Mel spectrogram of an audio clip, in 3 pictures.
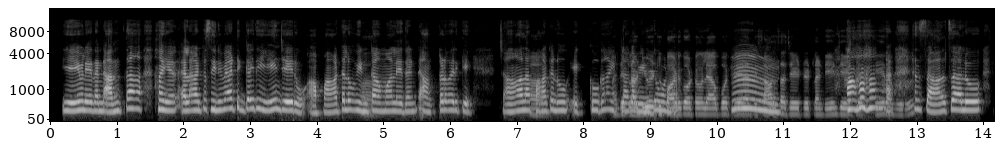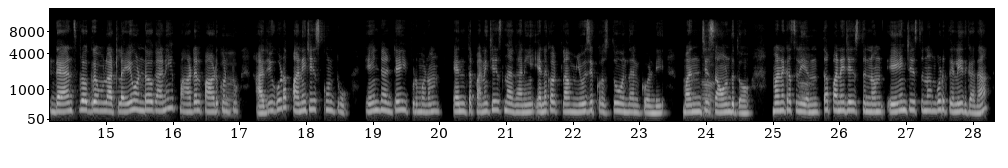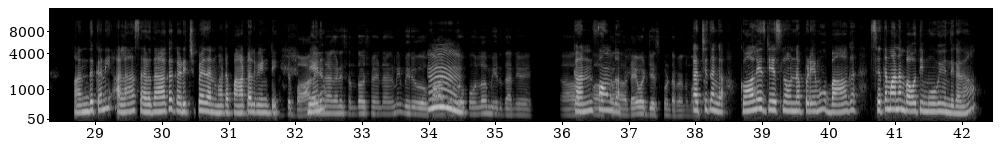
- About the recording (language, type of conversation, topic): Telugu, podcast, మీ జీవితానికి నేపథ్య సంగీతంలా మీకు మొదటగా గుర్తుండిపోయిన పాట ఏది?
- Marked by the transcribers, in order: chuckle; in English: "సినిమాటిక్‌గా"; in English: "సాల్సా"; in English: "డ్యాన్స్"; in English: "మ్యూజిక్"; in English: "సౌండ్‌తో"; in English: "కన్ఫర్మ్‌గా"; in English: "డైవర్ట్"; in English: "డేస్‌లో"; in English: "మూవీ"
